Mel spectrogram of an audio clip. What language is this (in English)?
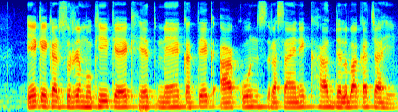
Maithili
